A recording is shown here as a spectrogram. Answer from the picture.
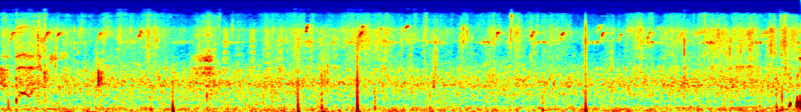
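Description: Footsteps of a person walking on a paved path: light, irregular taps and scuffs over a low steady rumble of wind or handling on the microphone.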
